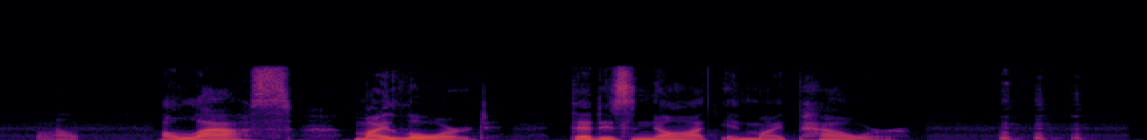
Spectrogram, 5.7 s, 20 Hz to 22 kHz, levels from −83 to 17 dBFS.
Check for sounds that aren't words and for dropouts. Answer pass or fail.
fail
